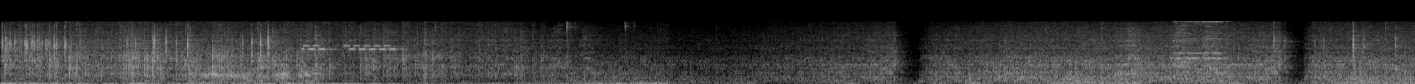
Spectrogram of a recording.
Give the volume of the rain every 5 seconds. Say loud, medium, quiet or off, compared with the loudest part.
loud, medium, loud.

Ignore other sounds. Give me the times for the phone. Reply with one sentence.
You can hear the phone from 3.0 to 4.0 s and from 11.7 to 12.3 s.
